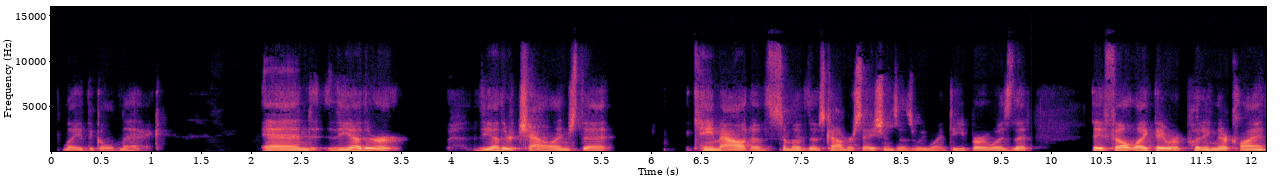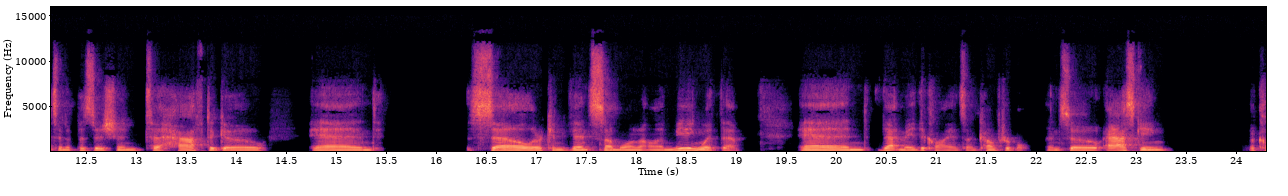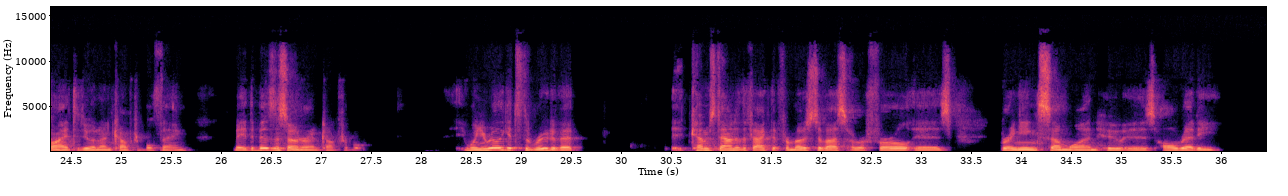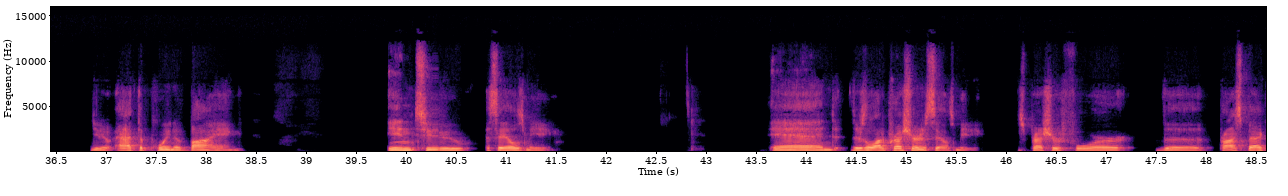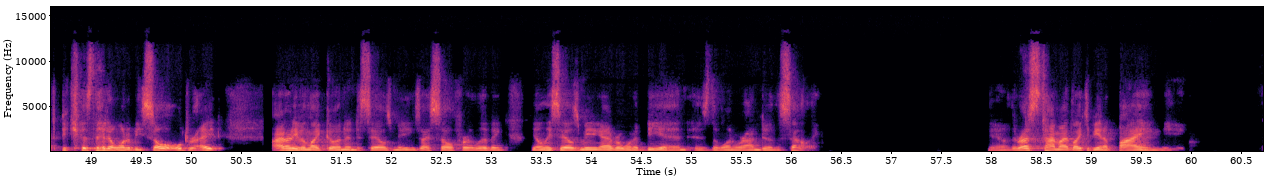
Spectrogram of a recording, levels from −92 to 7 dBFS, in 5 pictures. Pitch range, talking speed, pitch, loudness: 120-145 Hz, 175 wpm, 130 Hz, -19 LUFS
